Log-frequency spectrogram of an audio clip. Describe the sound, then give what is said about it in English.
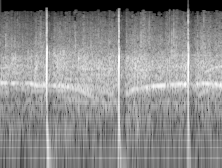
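A crowd at the Kearney campus claps for graduates in a dense, continuous wash of applause, with three sharper, louder bursts standing out at roughly half-second intervals. “Otherwise, can we just give it a round of applause for our graduates?”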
